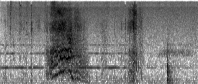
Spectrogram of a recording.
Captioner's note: bag unzips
